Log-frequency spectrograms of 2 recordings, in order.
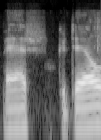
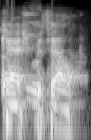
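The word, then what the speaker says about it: Kash Patel: There's fireworks over what is it, Pash Patel, or however you say his name is. Cash Patel. Cash Patel. Cash. Yeah. Yeah. I had the P and the C mixed up, but anyways, yeah, he's been.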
